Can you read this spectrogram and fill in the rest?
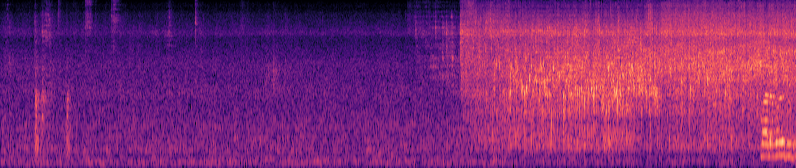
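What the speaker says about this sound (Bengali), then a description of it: "তেলটা গরম হলে এক এক করে আমি মাছগুলোকে এবার ভেজে নেব।" Katla fish pieces dropped into hot mustard oil for a Bengali wedding-style doi katla burst into a loud, steady sizzle after several seconds of near-quiet kitchen background with a few faint clinks.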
